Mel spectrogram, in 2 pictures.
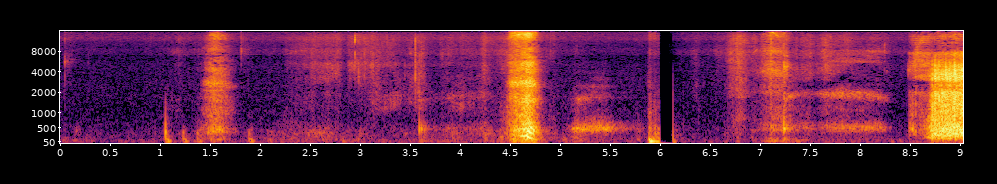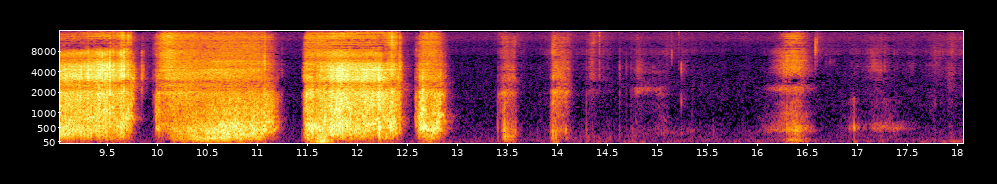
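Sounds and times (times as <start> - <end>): person blowing air through nose: 4.5 - 4.9, 8.5 - 14.2.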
